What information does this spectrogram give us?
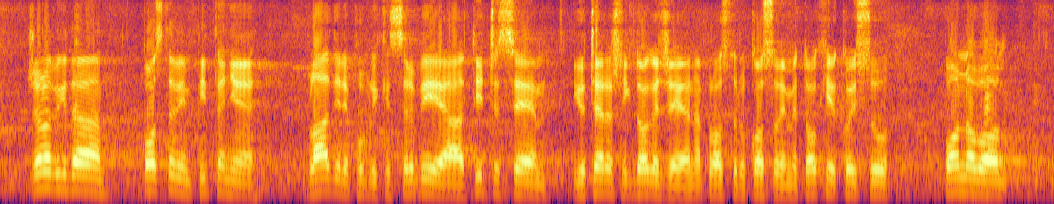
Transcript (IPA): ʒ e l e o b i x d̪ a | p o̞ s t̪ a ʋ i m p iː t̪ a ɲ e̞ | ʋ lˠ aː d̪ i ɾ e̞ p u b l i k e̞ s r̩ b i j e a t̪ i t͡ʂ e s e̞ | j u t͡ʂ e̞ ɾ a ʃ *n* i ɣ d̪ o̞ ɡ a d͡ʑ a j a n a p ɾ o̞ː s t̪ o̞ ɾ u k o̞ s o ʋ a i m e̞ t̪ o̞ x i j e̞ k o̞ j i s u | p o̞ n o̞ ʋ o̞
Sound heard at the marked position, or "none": ɲ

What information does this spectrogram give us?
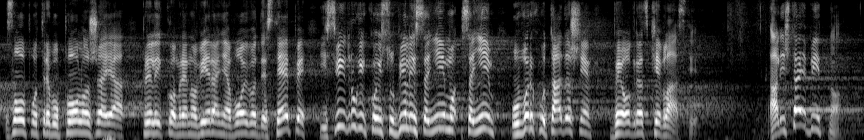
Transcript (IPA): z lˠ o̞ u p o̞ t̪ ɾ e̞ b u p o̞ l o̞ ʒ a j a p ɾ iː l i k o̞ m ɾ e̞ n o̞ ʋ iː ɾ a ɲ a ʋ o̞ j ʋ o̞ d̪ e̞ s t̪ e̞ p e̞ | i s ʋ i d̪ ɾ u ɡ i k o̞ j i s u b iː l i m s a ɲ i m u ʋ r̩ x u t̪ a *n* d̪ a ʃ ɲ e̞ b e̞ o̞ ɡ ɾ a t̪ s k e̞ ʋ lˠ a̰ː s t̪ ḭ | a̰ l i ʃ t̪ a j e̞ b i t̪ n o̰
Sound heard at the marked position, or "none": none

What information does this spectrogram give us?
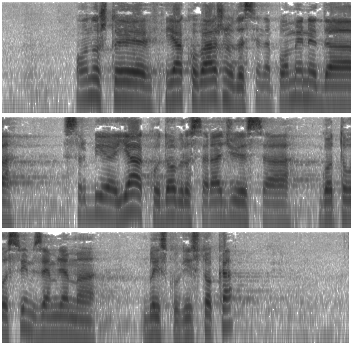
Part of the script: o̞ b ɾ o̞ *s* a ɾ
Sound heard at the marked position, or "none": s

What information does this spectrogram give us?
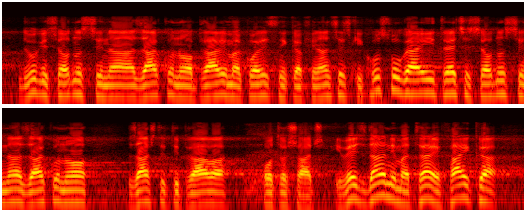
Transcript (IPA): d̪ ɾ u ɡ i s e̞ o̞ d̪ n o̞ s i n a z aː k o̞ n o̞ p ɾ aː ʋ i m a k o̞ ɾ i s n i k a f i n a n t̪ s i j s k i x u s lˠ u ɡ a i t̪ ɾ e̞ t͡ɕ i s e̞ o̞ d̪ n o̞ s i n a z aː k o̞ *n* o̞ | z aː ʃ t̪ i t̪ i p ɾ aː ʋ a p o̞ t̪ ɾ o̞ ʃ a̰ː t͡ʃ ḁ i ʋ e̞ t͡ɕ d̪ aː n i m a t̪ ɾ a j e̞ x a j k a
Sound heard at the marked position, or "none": n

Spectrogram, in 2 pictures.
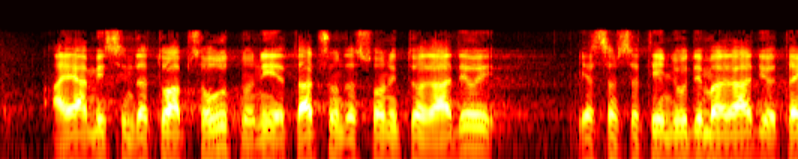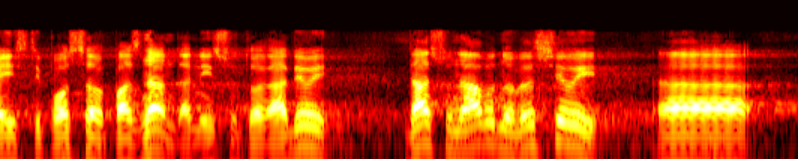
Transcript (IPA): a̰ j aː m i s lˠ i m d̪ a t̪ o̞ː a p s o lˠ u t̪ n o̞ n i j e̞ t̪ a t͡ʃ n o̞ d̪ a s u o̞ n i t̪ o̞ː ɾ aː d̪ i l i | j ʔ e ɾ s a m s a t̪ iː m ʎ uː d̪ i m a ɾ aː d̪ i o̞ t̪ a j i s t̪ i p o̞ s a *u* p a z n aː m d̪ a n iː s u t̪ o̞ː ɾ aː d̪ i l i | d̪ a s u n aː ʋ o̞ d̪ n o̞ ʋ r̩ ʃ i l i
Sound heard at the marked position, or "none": o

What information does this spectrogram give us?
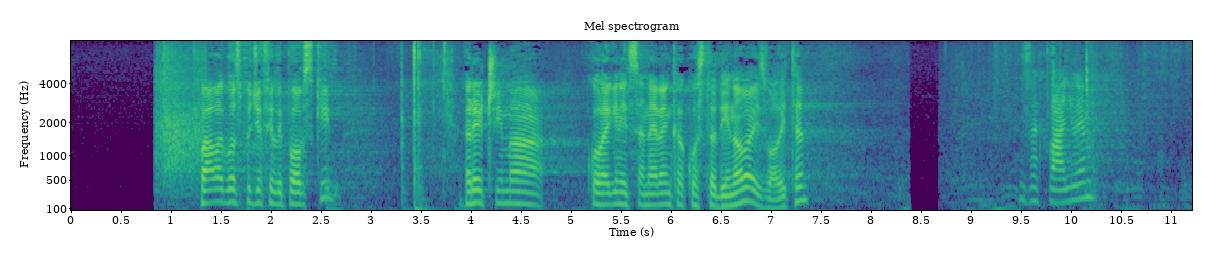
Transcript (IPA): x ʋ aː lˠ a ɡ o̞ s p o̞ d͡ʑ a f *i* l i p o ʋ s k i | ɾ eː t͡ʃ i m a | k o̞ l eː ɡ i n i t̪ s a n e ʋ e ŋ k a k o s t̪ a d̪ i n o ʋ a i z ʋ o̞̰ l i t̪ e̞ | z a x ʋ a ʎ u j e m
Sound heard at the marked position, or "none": i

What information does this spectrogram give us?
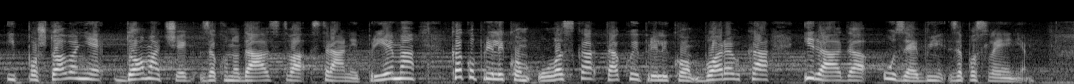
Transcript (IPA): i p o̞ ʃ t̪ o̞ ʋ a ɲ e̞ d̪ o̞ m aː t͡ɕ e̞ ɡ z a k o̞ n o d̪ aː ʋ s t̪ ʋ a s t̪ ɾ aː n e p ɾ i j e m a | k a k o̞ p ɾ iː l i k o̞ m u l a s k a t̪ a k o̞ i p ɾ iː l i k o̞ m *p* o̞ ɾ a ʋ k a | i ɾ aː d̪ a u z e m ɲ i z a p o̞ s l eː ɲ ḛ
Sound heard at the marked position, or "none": b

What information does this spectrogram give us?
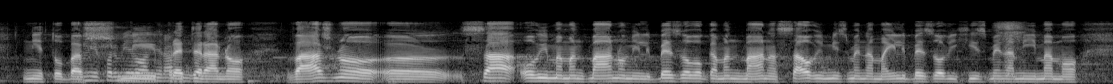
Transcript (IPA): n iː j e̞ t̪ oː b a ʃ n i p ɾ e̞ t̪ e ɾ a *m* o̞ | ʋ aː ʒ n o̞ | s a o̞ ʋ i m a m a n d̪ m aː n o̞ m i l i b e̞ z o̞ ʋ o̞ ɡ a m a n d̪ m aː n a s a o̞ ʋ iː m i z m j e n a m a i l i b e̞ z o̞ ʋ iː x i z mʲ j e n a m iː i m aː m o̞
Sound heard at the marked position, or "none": n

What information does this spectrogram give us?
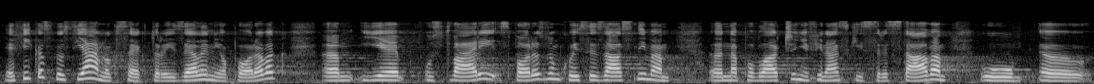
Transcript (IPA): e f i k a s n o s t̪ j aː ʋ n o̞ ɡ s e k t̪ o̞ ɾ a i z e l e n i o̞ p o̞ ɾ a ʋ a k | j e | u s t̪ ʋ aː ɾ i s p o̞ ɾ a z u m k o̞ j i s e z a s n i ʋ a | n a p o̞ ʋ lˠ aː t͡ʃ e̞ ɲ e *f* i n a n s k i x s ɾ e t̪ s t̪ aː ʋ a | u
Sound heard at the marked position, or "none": f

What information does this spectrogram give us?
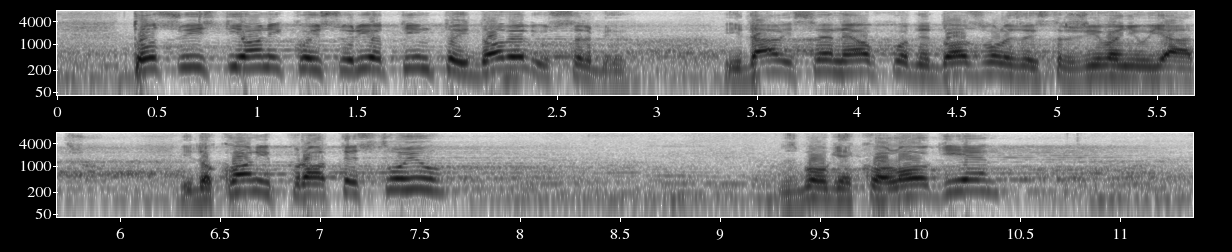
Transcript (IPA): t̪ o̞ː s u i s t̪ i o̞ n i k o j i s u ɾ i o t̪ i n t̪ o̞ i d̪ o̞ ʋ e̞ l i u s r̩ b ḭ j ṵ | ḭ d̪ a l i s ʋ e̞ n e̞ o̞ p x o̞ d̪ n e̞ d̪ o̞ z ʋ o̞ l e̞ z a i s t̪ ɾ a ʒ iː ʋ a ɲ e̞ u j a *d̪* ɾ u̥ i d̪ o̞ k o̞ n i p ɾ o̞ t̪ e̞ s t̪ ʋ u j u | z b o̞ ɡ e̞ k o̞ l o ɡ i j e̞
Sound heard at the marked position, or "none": d̪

